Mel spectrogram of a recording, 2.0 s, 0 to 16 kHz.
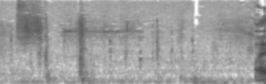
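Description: Low, steady rumble of a 1986 Chevrolet Caprice's stock 5.7-litre V8 running, heard from inside the cabin, with a few faint clicks.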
